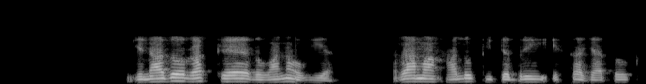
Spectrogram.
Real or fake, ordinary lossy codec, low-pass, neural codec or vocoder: fake; Opus, 64 kbps; 3.6 kHz; codec, 16 kHz, 16 kbps, FreqCodec, smaller model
